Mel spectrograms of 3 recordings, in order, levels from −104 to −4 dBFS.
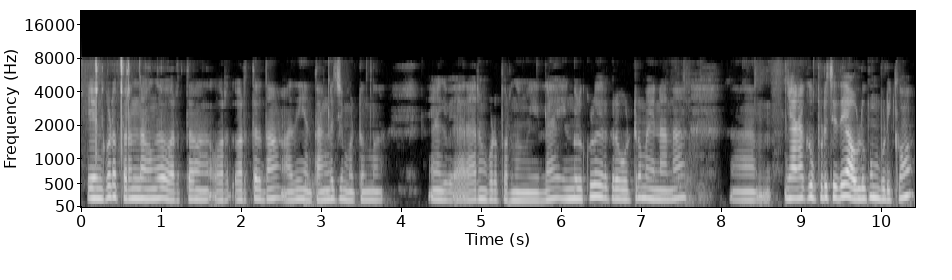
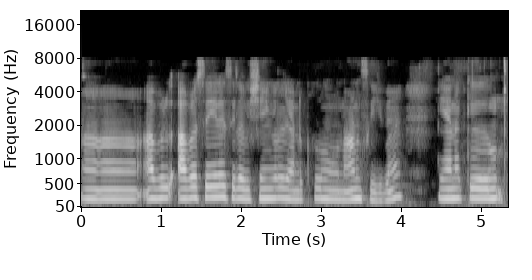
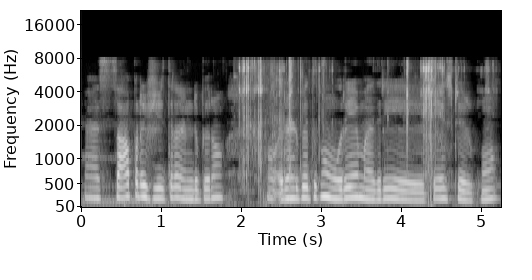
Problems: background sounds at intervals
